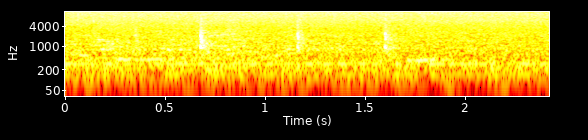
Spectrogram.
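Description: Whiteboard eraser rubbing across a marker-written whiteboard, giving three short squeaks as it drags over the surface.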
